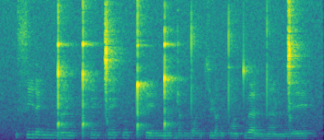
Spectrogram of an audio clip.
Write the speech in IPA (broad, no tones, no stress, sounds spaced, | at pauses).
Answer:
s i ɾ e ŋ ŋ͡ǃ æ̃ ŋ ǃʰ ẽ ǀ ẽ x u ǃʰ e ŋ͡ǃ ɯ ɡ i ŋ dˤ ø ŋ s y ŋ tˤ ɑ̃ tʷ æ n d æ̃ ŋ ŋ͡ǀ e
